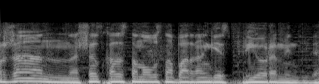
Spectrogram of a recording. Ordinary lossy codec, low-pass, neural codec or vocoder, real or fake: none; 7.2 kHz; none; real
